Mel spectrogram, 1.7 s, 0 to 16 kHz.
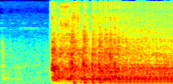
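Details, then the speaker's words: Craftsman 13.5HP 30-inch riding mower, starting after the faulty safety-switch wire was removed from the magneto: brief crank catches, settles into quick even firing; healthy start, muffler needs tightening. "but I'm gonna start it up now all right here there's nothing almost almost had it guys it turned over"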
